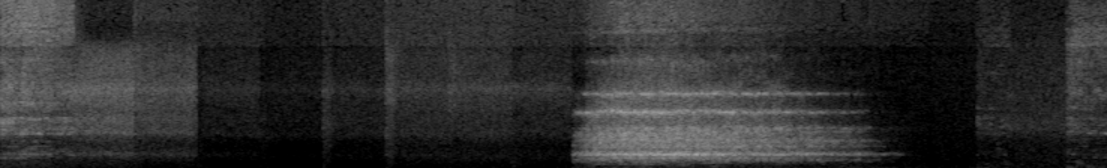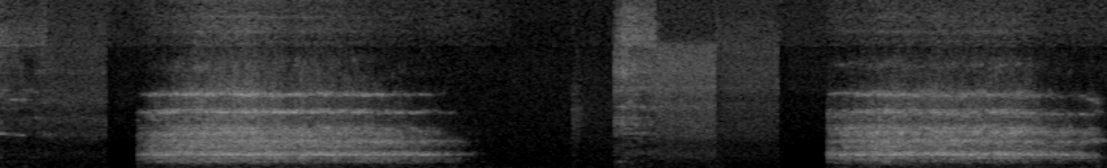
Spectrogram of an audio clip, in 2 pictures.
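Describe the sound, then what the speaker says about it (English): Slow, deep yoga breaths, drawn-out airy exhales repeating in long swells a few seconds apart, close and quiet with soft pauses between. "Breathing."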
